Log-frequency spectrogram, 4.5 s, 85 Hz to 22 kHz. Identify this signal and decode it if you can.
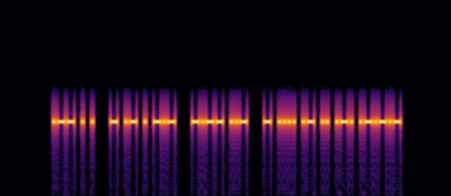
Morse code, heard as a keyed tone, about 50 wpm, 700 Hz. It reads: WEE TAEK YU THAIR.
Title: A Sound Of Thunder 50wpm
